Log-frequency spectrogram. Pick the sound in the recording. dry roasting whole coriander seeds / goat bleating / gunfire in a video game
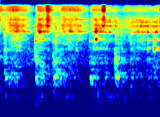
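dry roasting whole coriander seeds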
